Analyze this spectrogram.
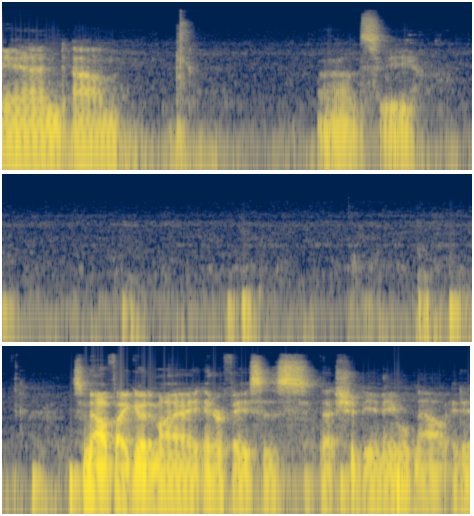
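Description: A man speaks calmly into a close microphone, pausing now and then.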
